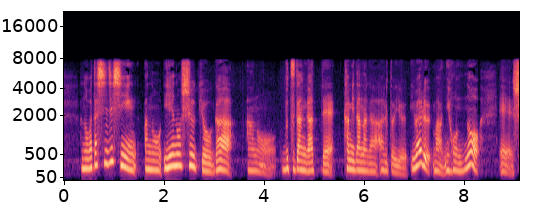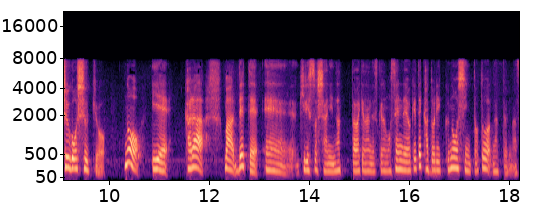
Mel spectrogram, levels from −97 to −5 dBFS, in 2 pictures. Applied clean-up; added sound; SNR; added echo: none; none; none; none.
